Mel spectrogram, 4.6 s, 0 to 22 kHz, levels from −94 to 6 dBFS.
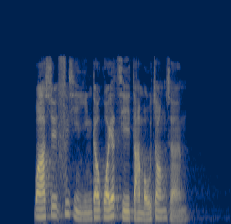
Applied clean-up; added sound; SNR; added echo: neural mask model DeepFilterNet 3.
